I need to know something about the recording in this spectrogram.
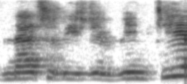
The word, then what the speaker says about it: Nathalie Gevinti: what you do um so my name is natalie javinti i'm very very impressed with your pronunciation that was perfect scott well done um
